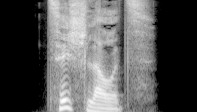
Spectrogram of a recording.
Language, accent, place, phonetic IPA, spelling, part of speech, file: German, Germany, Berlin, [ˈt͡sɪʃˌlaʊ̯t͡s], Zischlauts, noun, De-Zischlauts.ogg
- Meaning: genitive singular of Zischlaut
